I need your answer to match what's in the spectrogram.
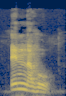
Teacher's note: نون مشدد پر غنہ کریں گے، الٹا پیش کو 1 الف کے برابر کھینچ کر پڑھنا ہے۔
